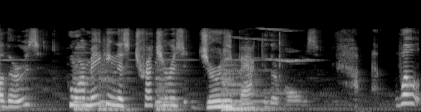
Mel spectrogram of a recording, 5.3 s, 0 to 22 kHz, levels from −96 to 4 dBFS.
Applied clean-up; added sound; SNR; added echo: classical method log-MMSE.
